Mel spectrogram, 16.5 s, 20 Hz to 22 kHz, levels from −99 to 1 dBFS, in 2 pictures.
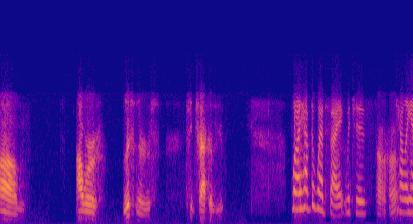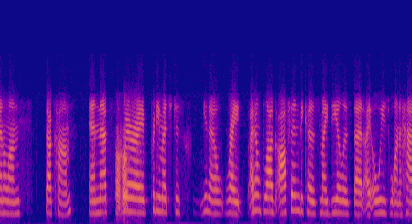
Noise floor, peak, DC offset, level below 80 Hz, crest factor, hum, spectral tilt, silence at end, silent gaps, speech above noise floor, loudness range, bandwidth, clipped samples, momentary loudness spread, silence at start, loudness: -82 dBFS; -12 dBFS; under 0.1%; -84 dBFS; 24 dB; none; -5 dB/octave; 0 s; none; 46 dB; 4 LU; 8.2 kHz; under 0.1%; 15 LU; 0 s; -35 LUFS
